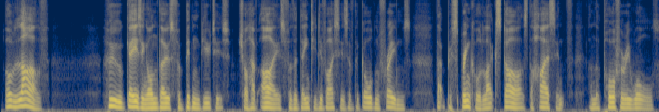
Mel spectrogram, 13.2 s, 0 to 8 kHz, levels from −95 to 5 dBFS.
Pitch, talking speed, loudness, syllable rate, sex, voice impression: 125 Hz, 125 wpm, -19 LUFS, 4.1 syllables/s, male, masculine, adult-like, slightly middle-aged, slightly thick, tensed, slightly weak, slightly dark, slightly soft, slightly muffled, slightly fluent, slightly cool, intellectual, slightly refreshing, slightly sincere, calm, slightly mature, slightly reassuring, slightly wild, lively, slightly strict, slightly intense, modest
